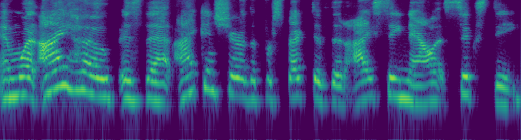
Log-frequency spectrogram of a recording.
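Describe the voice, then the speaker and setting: A woman with a normal speaking voice and medium pitch talks fairly slowly with lively intonation, in a dry, close sound with no echo. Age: 60s. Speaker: author. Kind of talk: casual chat.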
